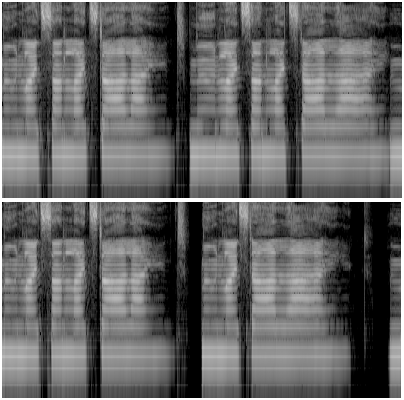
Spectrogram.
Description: Vibrato Moon sun starlight, Harmor Vocals

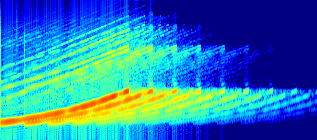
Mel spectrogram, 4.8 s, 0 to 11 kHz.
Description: FX Sine Rise 125 BPM

